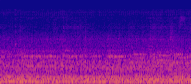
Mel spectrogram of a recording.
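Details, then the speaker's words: Steady low whirring drone under road noise while driving and turning right, worsening as weight shifts left; it nearly disappears turning left, pointing to a worn left front wheel bearing. "that worrying noise that just got worse you can hear okay now we're going to turn to the left now it's very obvious in the vehicle that as i turn to the left putting the weight of the vehicle on the right that the whirring noise has pretty much disappeared"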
